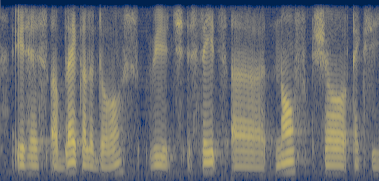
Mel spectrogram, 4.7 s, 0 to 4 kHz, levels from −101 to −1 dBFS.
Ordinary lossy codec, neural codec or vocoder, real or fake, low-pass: none; none; real; 3.6 kHz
